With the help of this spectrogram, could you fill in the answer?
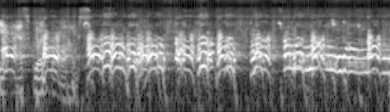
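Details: Several hounds chasing a bear bark hard and fast, a tight run of arched yelps. It ends in a long, level drawn-out bawl.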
